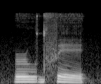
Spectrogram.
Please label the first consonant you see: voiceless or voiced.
voiced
